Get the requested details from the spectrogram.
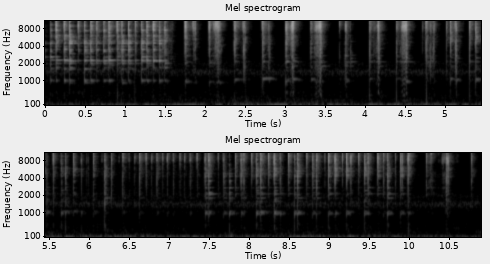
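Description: Long nails tap fast on the base and edges of a clear glass water bottle, hollow and partly filled with water and held bottom-up. The result is a rapid, steady stream of bright, sharp clicks, each with a short glassy ring, over a faint low rumble.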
